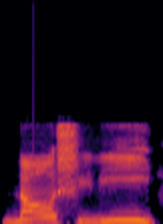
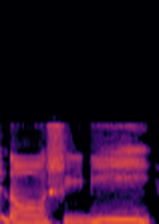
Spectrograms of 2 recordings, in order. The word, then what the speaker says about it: नाशिनी: Piyusha Varshini Jiva Shiva Bhedati Nashini. Ni over here is not Hriswa, it is a Dirgham. So, Ni, you have to extend it to the two Kala Matra.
